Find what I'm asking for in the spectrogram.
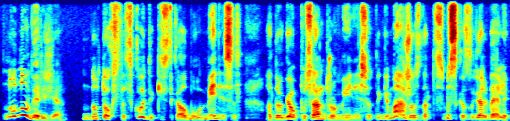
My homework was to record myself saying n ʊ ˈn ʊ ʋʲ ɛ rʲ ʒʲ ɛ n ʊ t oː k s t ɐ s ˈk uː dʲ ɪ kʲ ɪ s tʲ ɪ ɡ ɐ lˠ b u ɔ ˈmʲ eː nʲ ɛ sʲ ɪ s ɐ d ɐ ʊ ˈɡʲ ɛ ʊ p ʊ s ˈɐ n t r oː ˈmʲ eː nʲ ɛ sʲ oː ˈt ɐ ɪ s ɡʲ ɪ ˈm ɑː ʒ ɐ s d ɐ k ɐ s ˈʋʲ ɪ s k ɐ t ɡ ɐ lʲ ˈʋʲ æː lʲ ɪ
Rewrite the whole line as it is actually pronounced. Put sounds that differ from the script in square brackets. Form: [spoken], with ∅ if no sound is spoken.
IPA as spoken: n ʊ ˈn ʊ ʋʲ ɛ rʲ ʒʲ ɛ n ʊ t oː k s t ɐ s ˈk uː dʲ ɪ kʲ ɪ s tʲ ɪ ɡ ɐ lˠ b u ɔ ˈmʲ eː nʲ ɛ sʲ ɪ s ɐ d ɐ ʊ ˈɡʲ ɛ ʊ p ʊ s ˈɐ n t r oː ˈmʲ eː nʲ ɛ sʲ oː ˈt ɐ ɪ [∅] ɡʲ ɪ ˈm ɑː ʒ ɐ s d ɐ [t] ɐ s ˈʋʲ ɪ s k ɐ [s] ɡ ɐ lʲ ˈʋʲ æː lʲ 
